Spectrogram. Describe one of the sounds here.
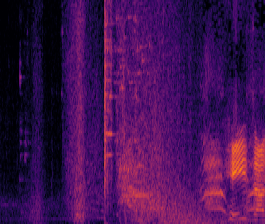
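A bottle shatters and bursts into flames.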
